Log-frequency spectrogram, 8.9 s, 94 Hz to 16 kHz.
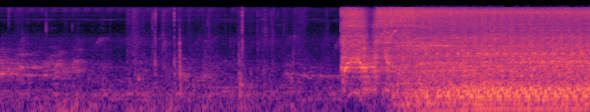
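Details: Mazda B2500 restoration, start after valve cover resealed, oil filter changed and fresh oil added: quiet shop clicks, engine cranks, catches at once, settles into steady even idle with no knocks; normal idle.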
